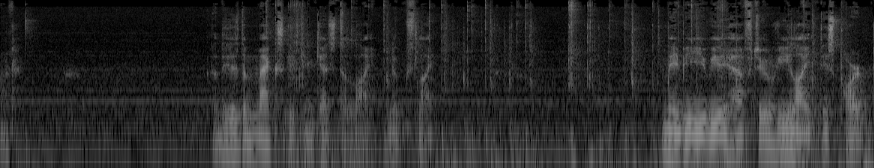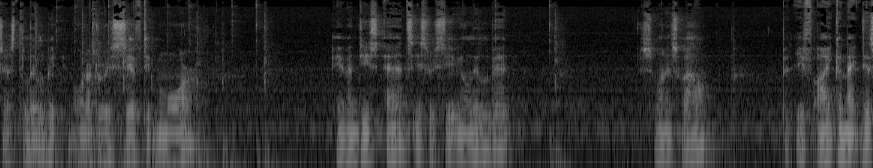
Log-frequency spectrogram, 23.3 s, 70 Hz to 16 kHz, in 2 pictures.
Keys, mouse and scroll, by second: 0.3-3.4 drag, 4.7-5.0 shift+middle drag, 5.7 shift+middle click, 6.1 shift+middle drag, 6.9 shift+middle click, 8.1 shift+middle click, 8.9 shift+middle click, 9.9-10.7 shift+middle drag, 12.3 shift+middle drag, 13.1 shift+middle click, 13.8-14.1 shift+middle drag, 14.6-14.9 shift+middle drag, 18.3-18.9 shift+middle drag, 23.0-23.3 drag.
